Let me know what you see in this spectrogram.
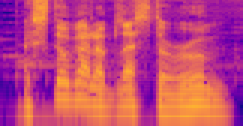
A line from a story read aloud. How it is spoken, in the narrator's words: Kimo answered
